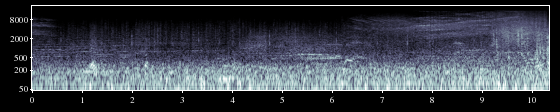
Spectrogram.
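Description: Fires crackle steadily.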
